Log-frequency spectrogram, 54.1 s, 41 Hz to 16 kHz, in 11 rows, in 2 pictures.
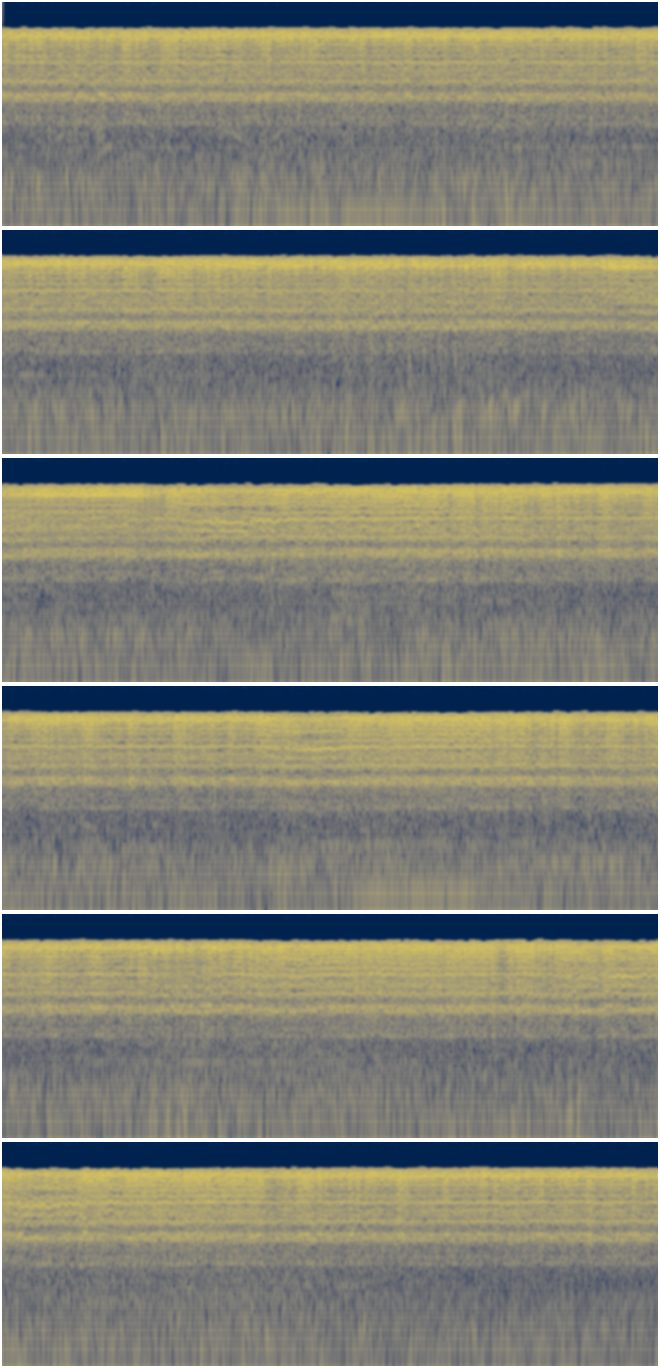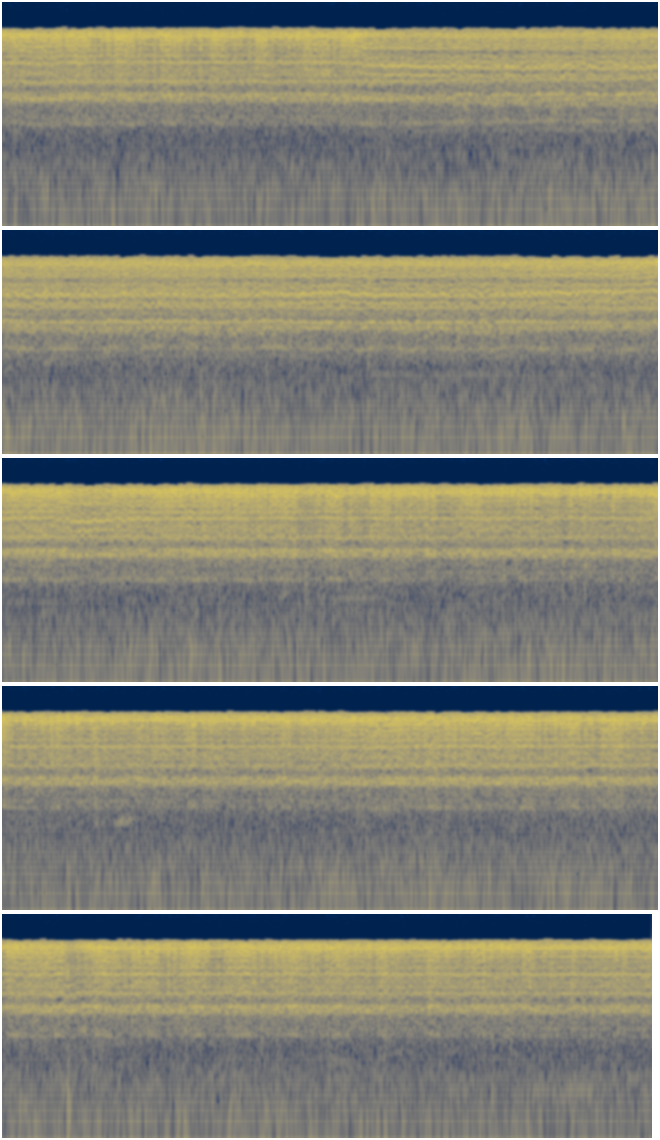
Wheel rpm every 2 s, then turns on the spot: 170, 170, 160, 170, 170, 160, 170, 170, 160, 170, 170, 170, 160, 170, 170, 170, 160, 160, 160, 160, 170, 170, 170, 170, 170, 170, 170.
none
